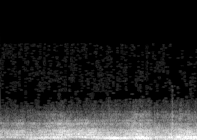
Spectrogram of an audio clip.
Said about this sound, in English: The plane bumped the ground and rolled in. But we kept the motor still running in case of a Jap trick.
